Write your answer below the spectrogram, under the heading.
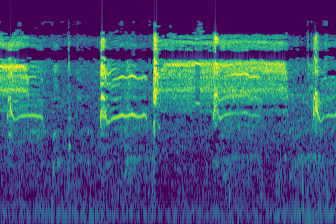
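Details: Red-collared lorikeet gives shrill, thin screeching held in long high whines, broken by sharp clicks and chips about every half second.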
